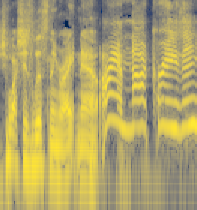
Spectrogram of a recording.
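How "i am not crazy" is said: mock very high, very slow, drawn-out shout. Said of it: "I have a disease where I yell when I talk".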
